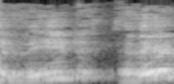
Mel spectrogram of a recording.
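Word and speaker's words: read: Example, had ही रेड a book, है ना, रीड का चूंकि स्पेलिंग एक ही रहता है, रेड पढ़ा जाता है।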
